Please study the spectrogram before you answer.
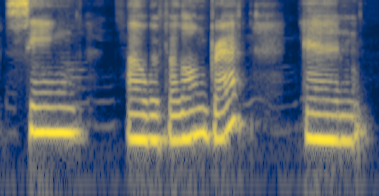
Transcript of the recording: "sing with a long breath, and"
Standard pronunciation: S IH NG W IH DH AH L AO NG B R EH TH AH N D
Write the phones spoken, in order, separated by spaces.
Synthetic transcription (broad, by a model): S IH NG W IH DH AH L AO NG B R EH TH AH N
